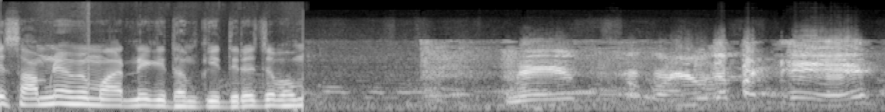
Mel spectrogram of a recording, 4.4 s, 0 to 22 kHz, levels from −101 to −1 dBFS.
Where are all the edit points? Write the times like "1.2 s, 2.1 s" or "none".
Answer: 1.5 s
